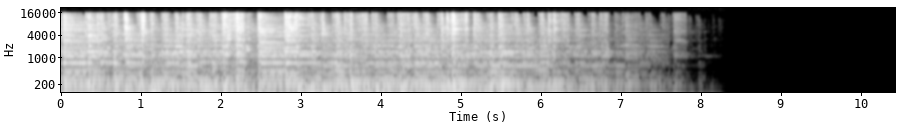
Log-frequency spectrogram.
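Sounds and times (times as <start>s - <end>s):
contemporary style guitar playing: 0.0s - 8.2s.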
